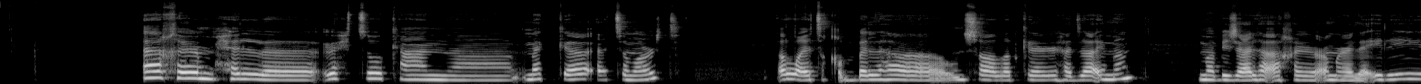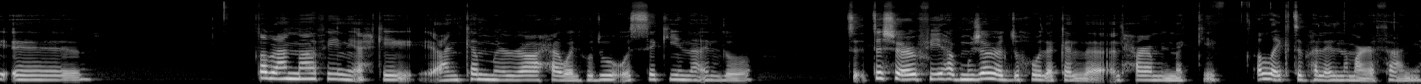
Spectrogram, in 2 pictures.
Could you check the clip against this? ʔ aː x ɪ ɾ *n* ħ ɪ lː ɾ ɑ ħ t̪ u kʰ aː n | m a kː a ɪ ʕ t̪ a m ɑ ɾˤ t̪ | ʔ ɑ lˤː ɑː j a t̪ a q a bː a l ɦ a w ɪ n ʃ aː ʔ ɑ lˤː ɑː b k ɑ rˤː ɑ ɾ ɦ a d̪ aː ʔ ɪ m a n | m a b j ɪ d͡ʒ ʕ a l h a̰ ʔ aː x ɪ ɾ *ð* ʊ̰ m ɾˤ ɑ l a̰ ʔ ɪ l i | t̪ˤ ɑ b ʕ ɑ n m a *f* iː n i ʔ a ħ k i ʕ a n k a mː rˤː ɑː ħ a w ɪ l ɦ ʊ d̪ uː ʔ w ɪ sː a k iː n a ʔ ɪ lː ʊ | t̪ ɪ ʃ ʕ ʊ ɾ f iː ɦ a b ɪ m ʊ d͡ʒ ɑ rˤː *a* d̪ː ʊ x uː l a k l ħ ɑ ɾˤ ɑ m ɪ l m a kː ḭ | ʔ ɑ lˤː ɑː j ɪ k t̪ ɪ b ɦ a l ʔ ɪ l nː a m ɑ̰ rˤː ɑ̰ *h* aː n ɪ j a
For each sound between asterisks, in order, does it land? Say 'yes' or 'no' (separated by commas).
no, no, yes, no, no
